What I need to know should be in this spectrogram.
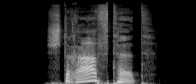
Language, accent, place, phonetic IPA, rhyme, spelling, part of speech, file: German, Germany, Berlin, [ˈʃtʁaːftət], -aːftət, straftet, verb, De-straftet.ogg
- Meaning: inflection of strafen: 1. second-person plural preterite 2. second-person plural subjunctive II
